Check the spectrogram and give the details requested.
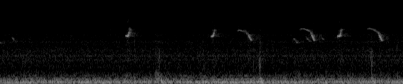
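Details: Brood of week-old chickens, Rhode Island Reds and Black Sumatras with one mystery chick: scattered shrill, falling peeps, about two per second, some overlapping, above a constant low rumbling hum.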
